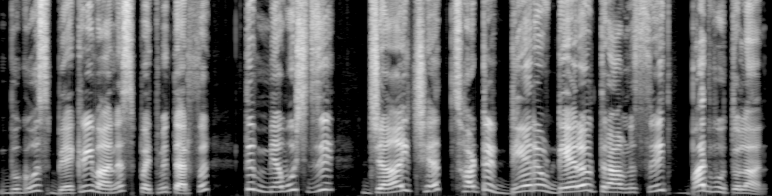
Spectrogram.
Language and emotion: Kashmiri, disgusted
